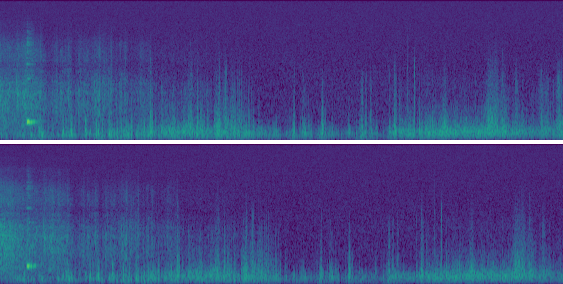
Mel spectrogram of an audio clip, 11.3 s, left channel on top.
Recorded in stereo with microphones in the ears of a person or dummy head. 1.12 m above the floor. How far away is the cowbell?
About 4 m.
